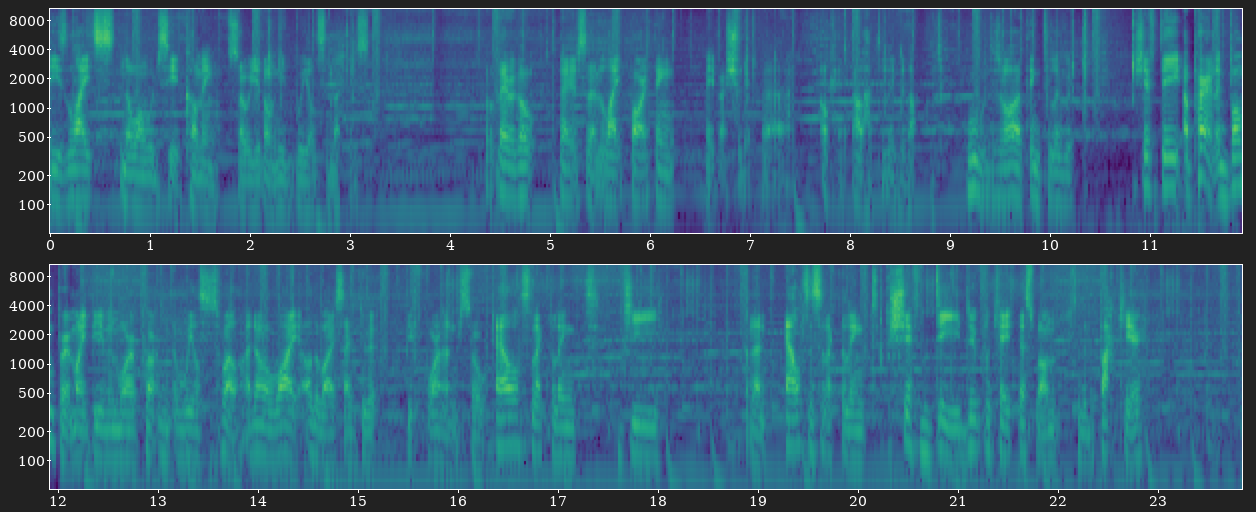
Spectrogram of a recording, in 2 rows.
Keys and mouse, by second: 1.9 l, 2.6 g, 4.8 middle click, 6.0 click, 6.6 l, 6.9 middle click, 7.5 click, 8.0 middle click, 8.5 3, 8.8 middle click, 9.3 click, 9.9 shift+d, 10.5 s, 12.2 click, 13.3 click, 14.0 e, 16.0 l, 16.6 g, 17.8 click, 17.9 middle click, 18.5 click, 19.0 l, 19.6 middle click, 20.0 shift+d, 20.6-22.3 drag, 22.8 middle click, 23.1 3, 23.6 middle click.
